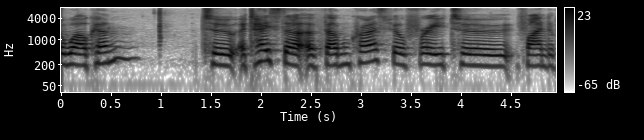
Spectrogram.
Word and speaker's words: Feldenkrais: to a taster of Feldon Christ feel free to find a place to lie down on the floor and join in Feldon Christ rhymes with Paradise one of the things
